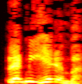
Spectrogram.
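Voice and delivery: put-on high, muffled boyish plea to fight; muffled cry. A narrator's reading. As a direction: cry out eagerly through a blocked-up voice. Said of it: "Sonny cried in his new muffled voice".

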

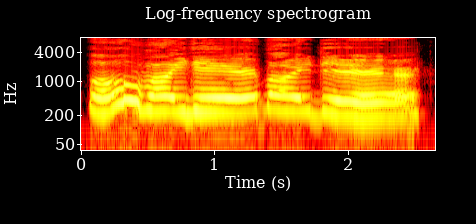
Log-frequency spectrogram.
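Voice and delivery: loud, high-pitched tearful wail; crying. A narrator's reading. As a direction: wail it slowly as an overcome woman. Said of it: "The creature was crying".

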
